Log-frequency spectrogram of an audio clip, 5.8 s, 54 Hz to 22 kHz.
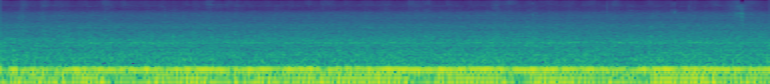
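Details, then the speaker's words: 1986 Jeep CJ7 4x4 with a 4.2-litre inline six, in neutral: a smooth, even low-pitched idle drone with a steady hum and no misfires or ticking; healthy. "sounds like you'd expect. 4.2 liter inline six to sound."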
